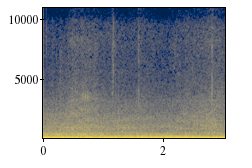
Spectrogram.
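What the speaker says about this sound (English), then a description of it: "So here's just a quick montage of it driving down the road." An SVO car drives down the road with a steady, loud low engine drone and road rumble throughout, close and with no voices.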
